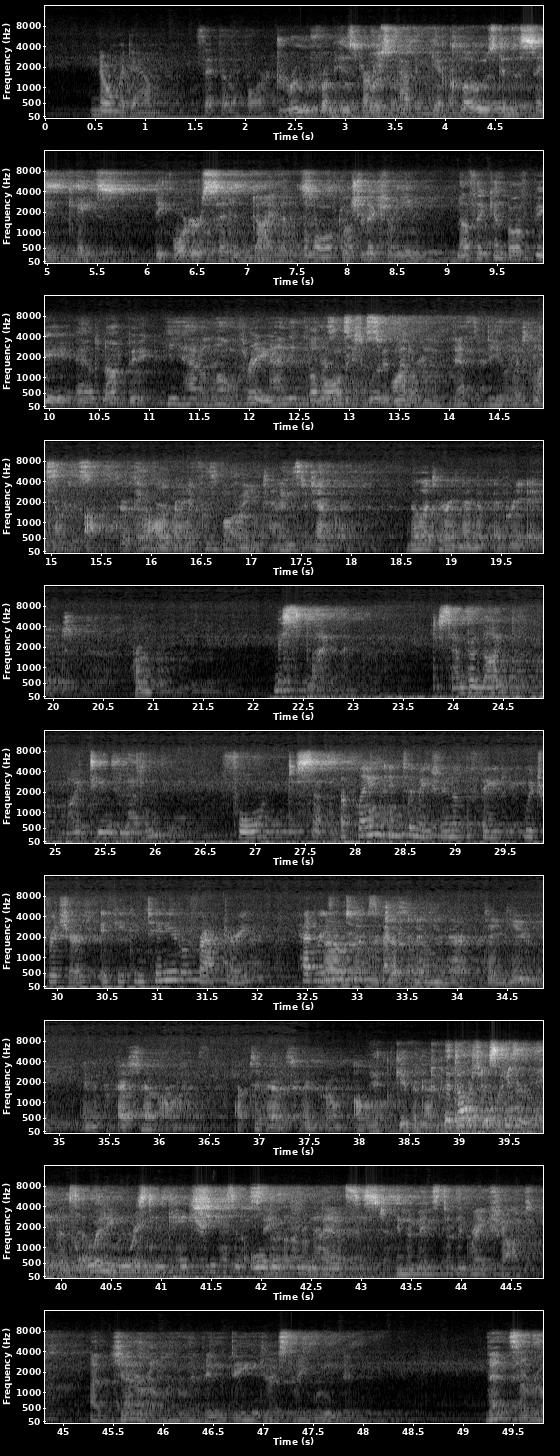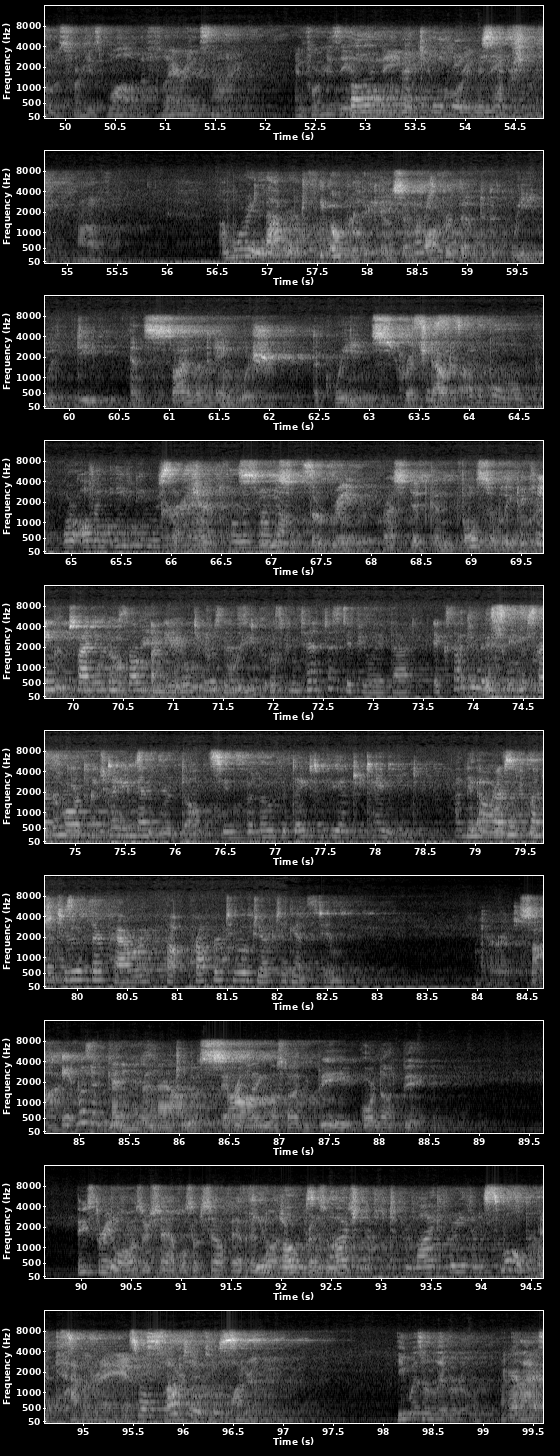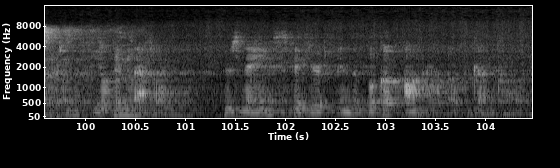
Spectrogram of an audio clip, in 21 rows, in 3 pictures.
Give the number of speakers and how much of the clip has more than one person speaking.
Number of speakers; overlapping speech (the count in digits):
7, about 36%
